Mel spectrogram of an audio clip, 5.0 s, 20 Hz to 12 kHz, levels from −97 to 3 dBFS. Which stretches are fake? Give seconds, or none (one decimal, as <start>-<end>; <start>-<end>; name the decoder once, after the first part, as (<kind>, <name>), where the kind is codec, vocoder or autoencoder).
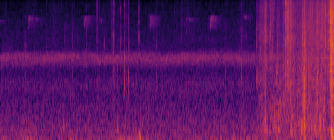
2.8-3.9 (vocoder, BigVGAN v2)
